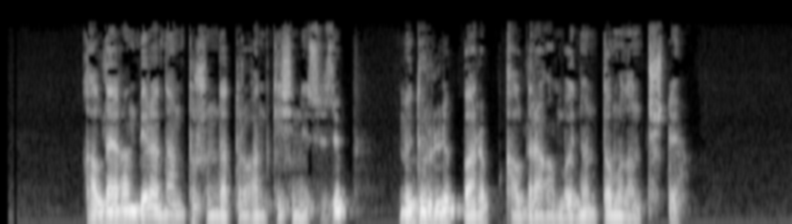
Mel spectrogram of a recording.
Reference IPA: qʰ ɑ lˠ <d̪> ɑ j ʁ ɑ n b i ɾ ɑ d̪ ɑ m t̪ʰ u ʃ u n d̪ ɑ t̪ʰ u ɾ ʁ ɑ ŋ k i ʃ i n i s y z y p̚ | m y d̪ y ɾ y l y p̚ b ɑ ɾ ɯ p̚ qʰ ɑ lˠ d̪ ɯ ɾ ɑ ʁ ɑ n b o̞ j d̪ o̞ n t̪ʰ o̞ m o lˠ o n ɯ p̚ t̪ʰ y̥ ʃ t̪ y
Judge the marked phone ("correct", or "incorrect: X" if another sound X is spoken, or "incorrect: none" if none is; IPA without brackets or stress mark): correct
